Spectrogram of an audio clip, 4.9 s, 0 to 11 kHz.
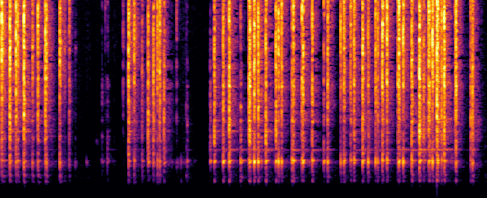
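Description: Long pink acrylic nails rapidly tap the printed side of a tall, hollow, cylindrical pale-green metal tin with a gold rim, about 15 cm tall, from Jean Paul Gaultier La Belle packaging, held in both hands. The taps come in quick bursts separated by short pauses, each one a bright, crisp click with a faint metallic ring near 2 kHz that dies away almost instantly, with no low end.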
